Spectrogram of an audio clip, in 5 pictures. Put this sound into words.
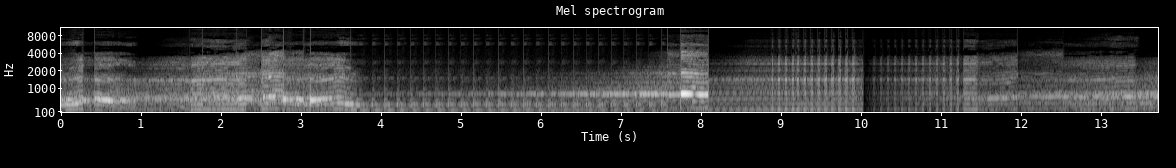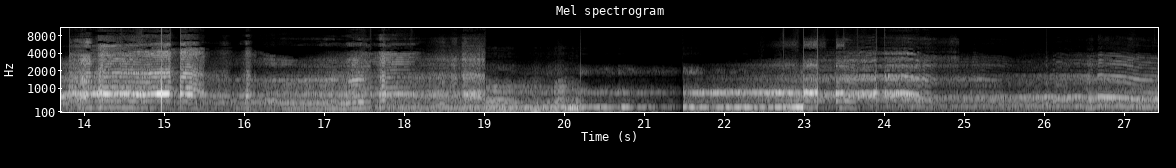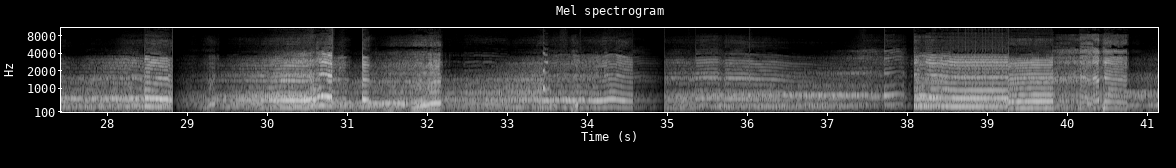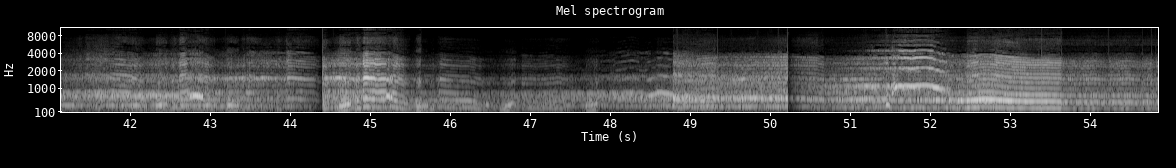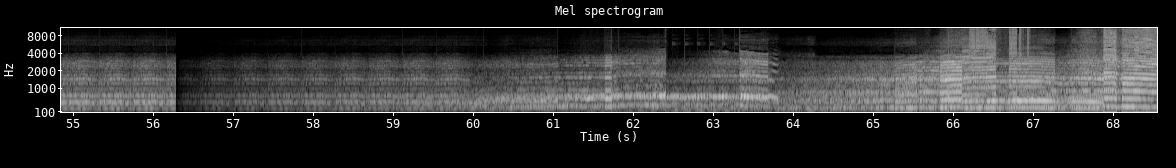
glitched crying
creepy, crying, glitched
